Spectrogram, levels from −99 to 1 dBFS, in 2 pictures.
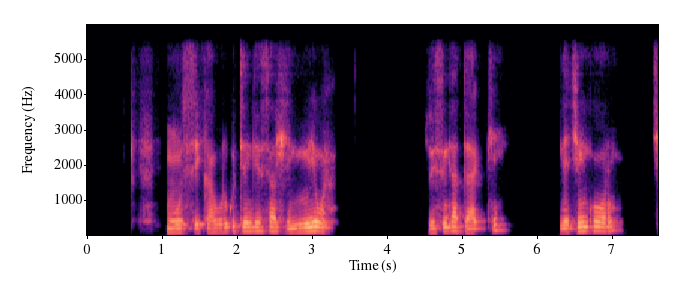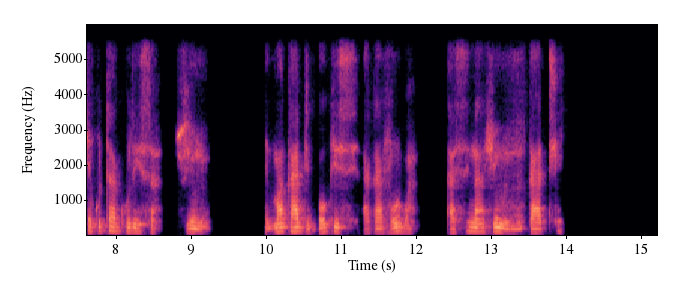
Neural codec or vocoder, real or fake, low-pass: autoencoder, 48 kHz, 32 numbers a frame, DAC-VAE, trained on Japanese speech; fake; 5.4 kHz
